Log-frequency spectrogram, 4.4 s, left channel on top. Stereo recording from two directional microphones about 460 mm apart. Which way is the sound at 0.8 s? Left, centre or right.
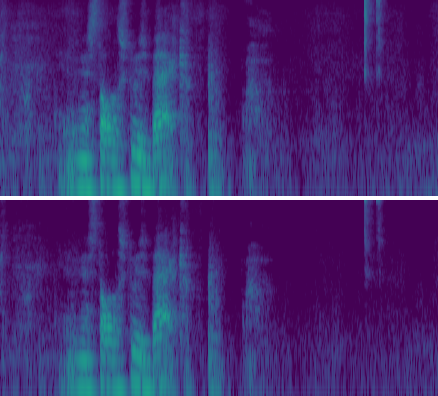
Centre.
